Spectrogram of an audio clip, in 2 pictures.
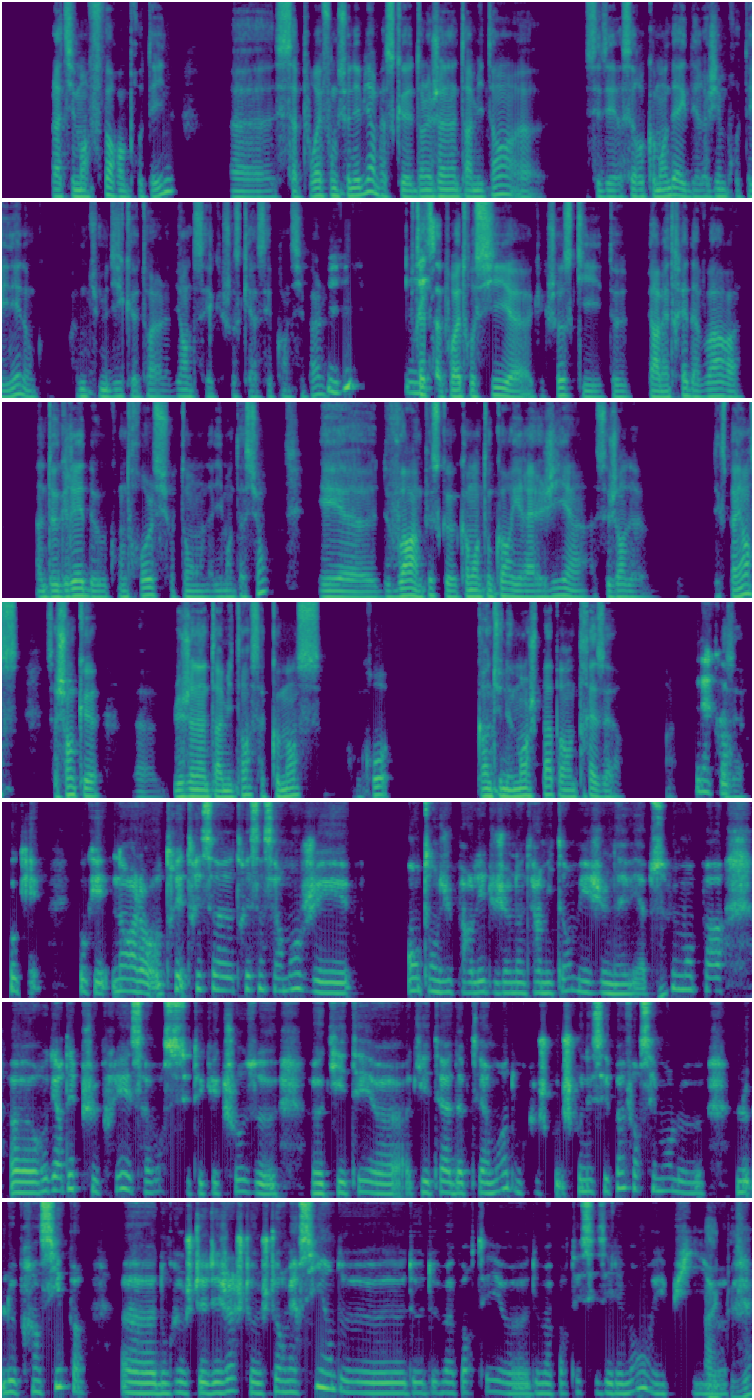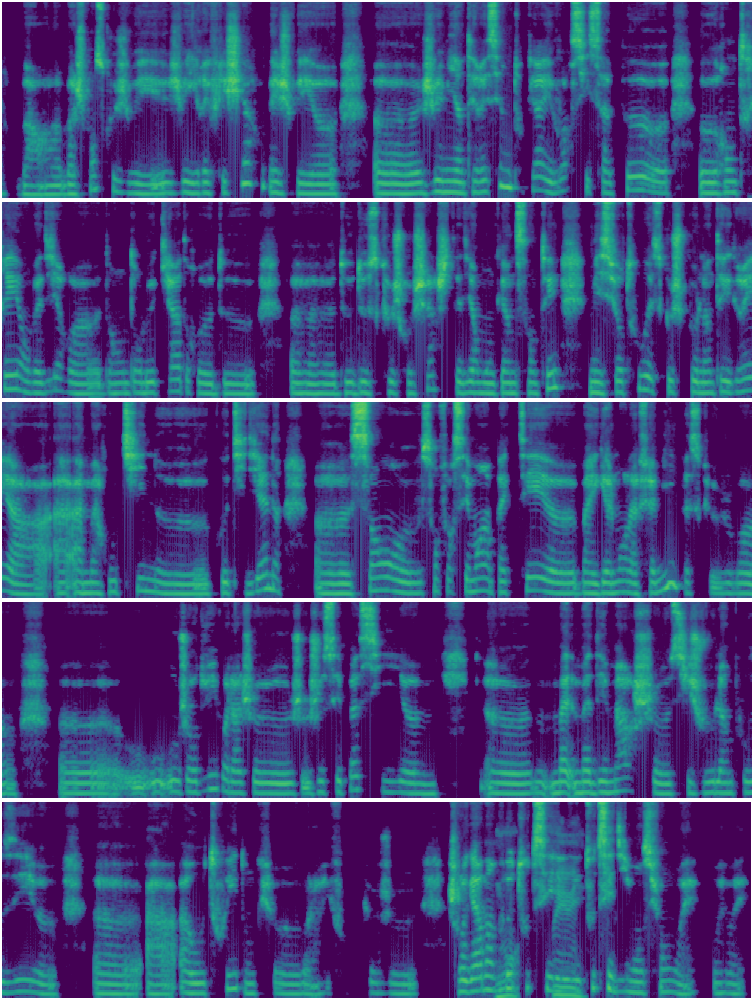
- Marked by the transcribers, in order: unintelligible speech
- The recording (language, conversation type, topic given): French, advice, Que puis-je faire dès maintenant pour préserver ma santé et éviter des regrets plus tard ?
